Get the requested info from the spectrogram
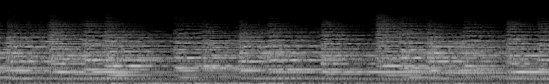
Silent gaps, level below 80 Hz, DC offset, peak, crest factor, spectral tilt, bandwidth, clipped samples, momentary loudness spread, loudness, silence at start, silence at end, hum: none; -42 dBFS; under 0.1%; -8 dBFS; 14 dB; -3.5 dB/octave; 11.5 kHz; under 0.1%; 4 LU; -21 LUFS; 0 s; 0 s; none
